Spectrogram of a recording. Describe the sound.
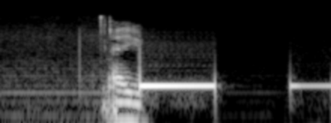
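A telephone line tone as an incoming call connects: two long, steady electronic beeps at an even mid pitch, separated by a short silent gap, after a brief burst of voice at the start.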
